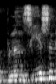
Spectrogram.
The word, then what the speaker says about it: pronunciation: So the pronunciation is pronounced as pronunciation. And why this mistake happens? Why does this mistake happen? Because people think that this pronounce, this OU continues in its noun form, but it does not.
